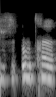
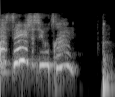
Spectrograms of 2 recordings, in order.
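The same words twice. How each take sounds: First: Said in the usual way. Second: High mock cry. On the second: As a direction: echo the outrage in a tiny high voice. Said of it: "Arrêtez de tous crier". (petit cri aigu, faussement outré)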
